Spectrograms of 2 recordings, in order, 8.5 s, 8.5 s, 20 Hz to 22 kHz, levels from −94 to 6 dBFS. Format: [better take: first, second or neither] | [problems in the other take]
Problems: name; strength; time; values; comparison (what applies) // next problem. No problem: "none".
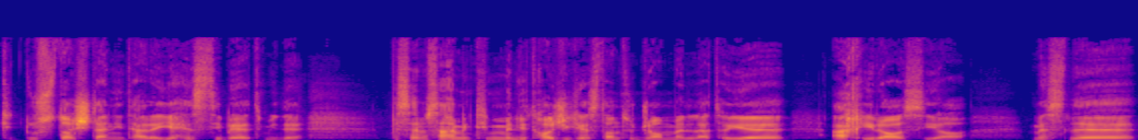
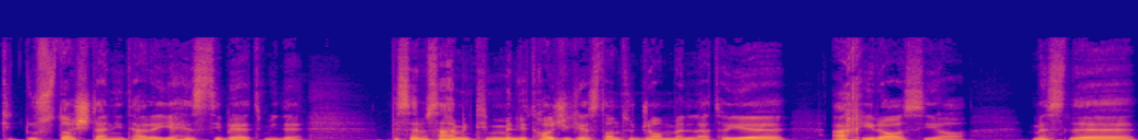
second | thin; very; fading below 600 Hz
